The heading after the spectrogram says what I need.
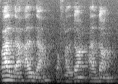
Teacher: Desaparece la F inicial en falda, alda, o faldón, aldón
